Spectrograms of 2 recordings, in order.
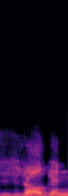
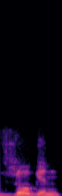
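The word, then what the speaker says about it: zogn: the three genders, plus a Litvish-based pronunciation, where it's Zogen, not Zugen, Purim, not Pirim, Wein, not Van.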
